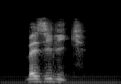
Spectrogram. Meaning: plural of basilique
- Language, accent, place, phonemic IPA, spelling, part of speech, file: French, France, Lyon, /ba.zi.lik/, basiliques, noun, LL-Q150 (fra)-basiliques.wav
